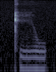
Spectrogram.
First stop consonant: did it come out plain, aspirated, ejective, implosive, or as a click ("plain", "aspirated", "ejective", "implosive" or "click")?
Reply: aspirated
